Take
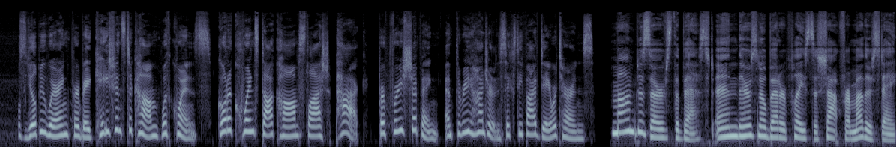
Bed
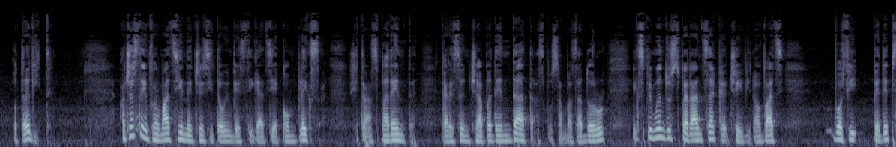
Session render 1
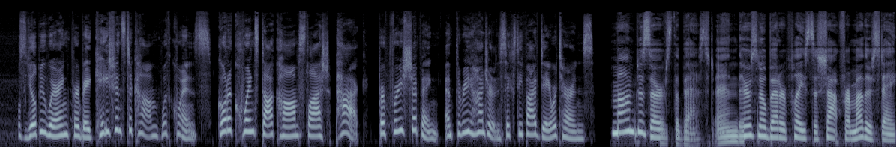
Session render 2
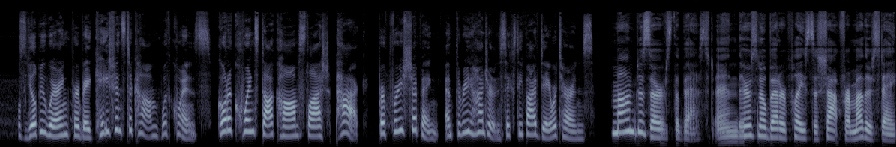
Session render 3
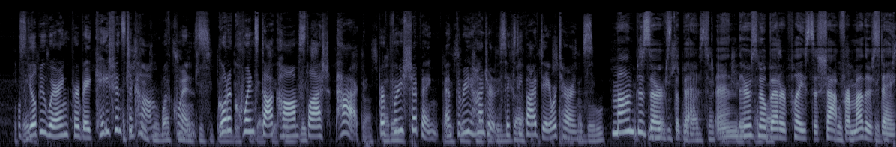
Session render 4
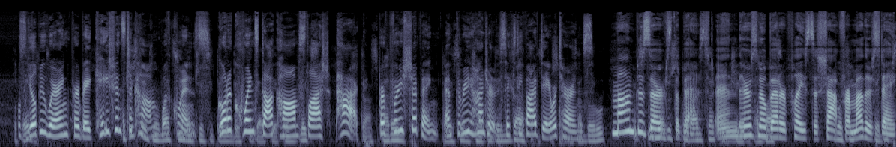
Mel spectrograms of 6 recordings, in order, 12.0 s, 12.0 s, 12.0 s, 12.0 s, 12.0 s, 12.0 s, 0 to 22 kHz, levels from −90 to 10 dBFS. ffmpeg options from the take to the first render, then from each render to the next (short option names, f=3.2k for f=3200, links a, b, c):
-filter_complex "[0:a]asettb=1/sr,asplit=3[a][b][c];[a]atrim=end=1.844[d];[b]atrim=start=1.84:end=2.44,asetpts=PTS-STARTPTS,afade=t=in:d=0.004:c=qsin,afade=t=out:st=0.596:d=0.004:c=qsin,acompressor=threshold=-33dB:ratio=2:attack=3.2:release=140:knee=1:detection=peak[e];[c]atrim=start=2.436[f];[d][e]acrossfade=d=0.004:c1=hsin:c2=qsin[g];[g][f]acrossfade=d=0.004:c1=qsin:c2=hsin,asettb=1/sr,asplit=3[h][i][j];[h]atrim=end=8.814[k];[i]atrim=start=8.81:end=9.93,asetpts=PTS-STARTPTS,afade=t=in:d=0.004:c=qsin,afade=t=out:st=1.116:d=0.004:c=qsin,tremolo=f=110:d=0.974[l];[j]atrim=start=9.926[m];[k][l]acrossfade=d=0.004:c1=hsin:c2=qsin[n];[n][m]acrossfade=d=0.004:c1=qsin:c2=hsin"
-af "highpass=490,equalizer=f=5.3k:t=o:w=1.5:g=-13"
-filter_complex "[1:a]volume=-19.5dB[a];[0:a][a]amix=inputs=2:normalize=0"
-af "volume=7dB"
